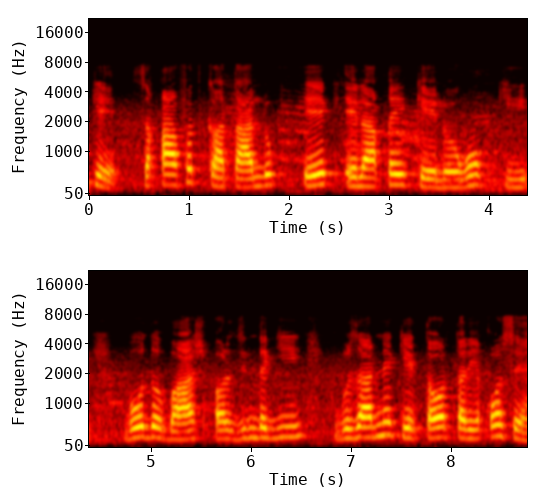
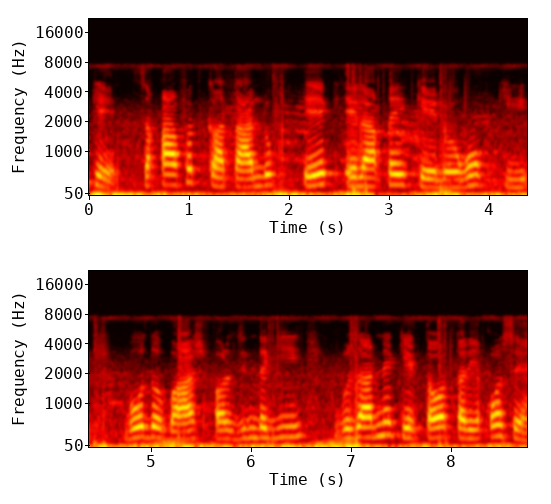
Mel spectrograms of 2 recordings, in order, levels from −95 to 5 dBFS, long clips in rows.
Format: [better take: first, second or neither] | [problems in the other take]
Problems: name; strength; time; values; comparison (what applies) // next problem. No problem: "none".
first | background sound (Cricket); 2 dB below the speech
